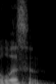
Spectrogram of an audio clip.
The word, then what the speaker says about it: listen: Wait, why did the T drop out of listen? Well, listen comes from the Middle English word listen. Middle English speakers naturally dropped the T because it was physically difficult to pronounce when stuck directly between an S and an N.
